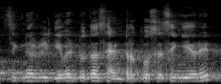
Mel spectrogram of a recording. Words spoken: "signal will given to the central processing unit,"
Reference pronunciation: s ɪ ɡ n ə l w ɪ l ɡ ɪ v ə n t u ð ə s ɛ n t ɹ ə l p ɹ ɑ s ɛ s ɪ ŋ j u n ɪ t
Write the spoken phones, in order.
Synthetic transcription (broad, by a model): s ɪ ɡ n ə l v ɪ l ɡ ɪ v ə n t u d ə s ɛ n t ə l p ɹ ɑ s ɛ s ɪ ŋ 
